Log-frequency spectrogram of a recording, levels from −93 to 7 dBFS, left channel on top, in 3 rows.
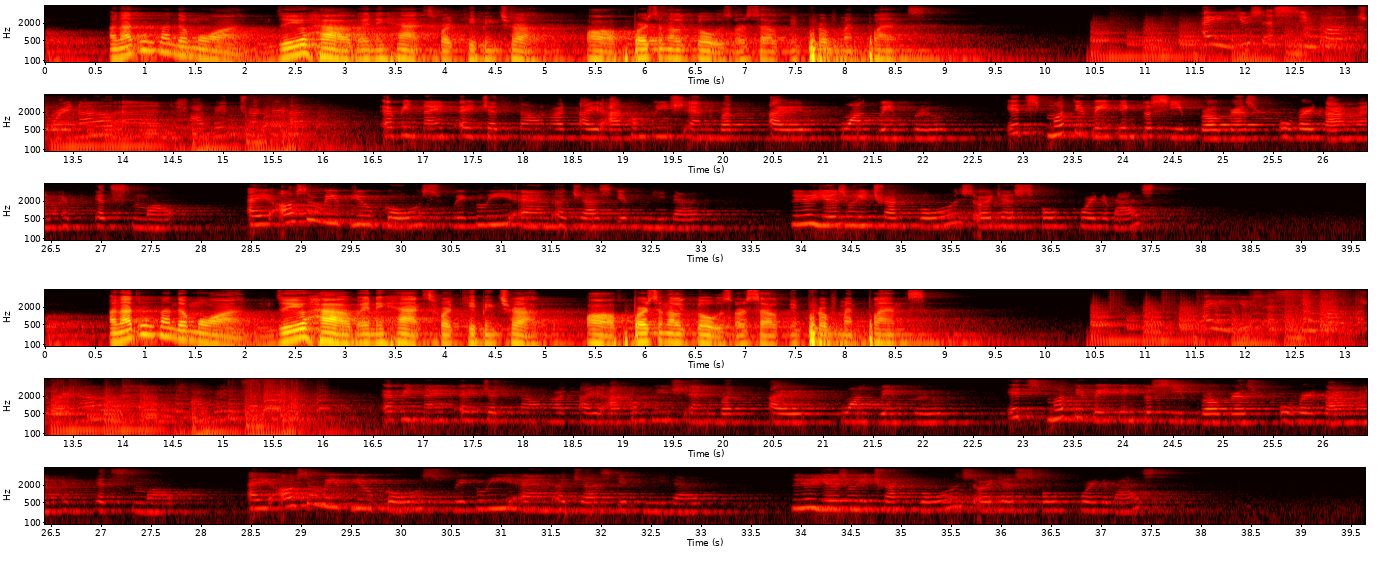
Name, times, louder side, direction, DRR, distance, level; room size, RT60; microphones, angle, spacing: voice 1, 0.7-4.9 5.4-8.8, right 3 dB, 40° right, 13 dB, 0.7 m, -27 dB
sound 1, 10.4-16.1, right 2 dB, 90° right, 1.3 m, -46 dB
voice 2, 11.6-15.8 16.6-20.1 20.5-20.8 21.2-22.2 22.8-26.7 26.9-27.8 28.5-33.0 33.9-37.5, left 4 dB, 85° left, 7 dB, 1.5 m, -46 dB
26.0 x 14.0 x 8.9 m, 2.5 s
head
